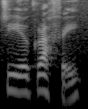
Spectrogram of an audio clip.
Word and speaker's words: geography: Geography, not geography, geography.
